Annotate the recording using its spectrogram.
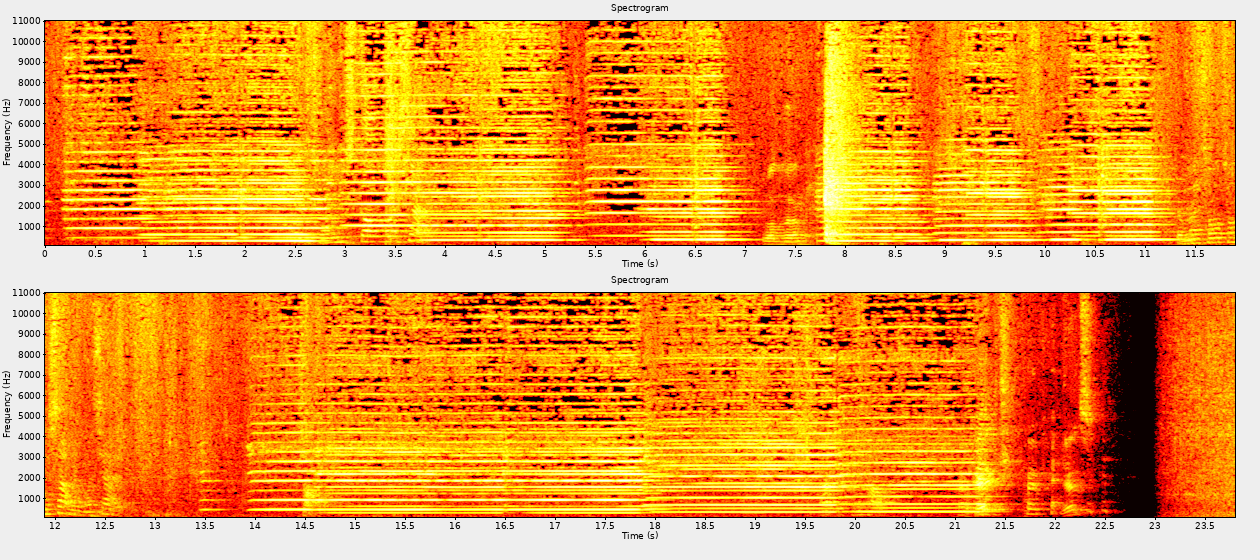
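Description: A viola bowed in double stops: held two-note chords, mostly fifths across adjacent strings, played as a demonstration of tuning a fifth in tune. The chords come in several phrases, with a short break about halfway through.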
